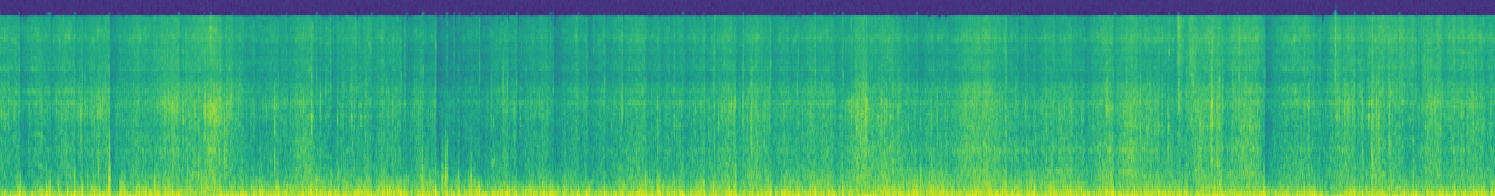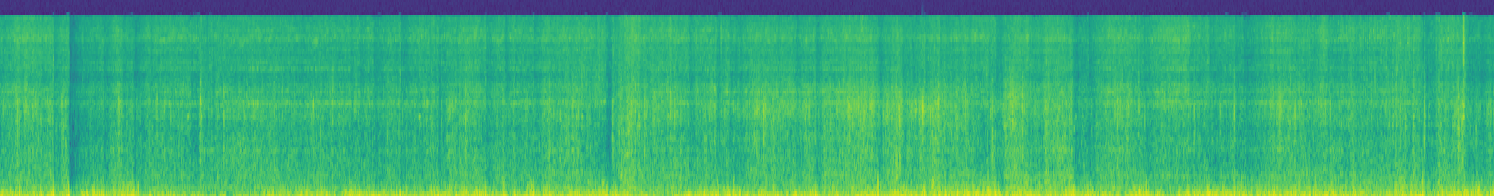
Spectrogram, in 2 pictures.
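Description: Wind buffeting a GoPro's microphone during a fast mountain-bike descent, a steady heavy rumble. Mixed in is the irregular clatter of tyres and bike over loose gravel and stones.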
